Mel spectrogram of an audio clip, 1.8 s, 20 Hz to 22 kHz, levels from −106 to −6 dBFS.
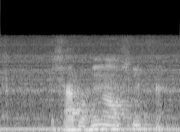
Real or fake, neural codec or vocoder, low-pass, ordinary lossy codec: real; none; 7.2 kHz; none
